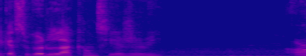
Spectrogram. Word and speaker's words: Conciergerie: They step into the marble slab creamery of the conciergerie prison. Sullen-faced guards and visitors linger beneath the medieval archways. How did you pronounce it?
